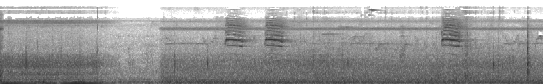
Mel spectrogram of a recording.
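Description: A steady, high-pitched chorus of insects in summer woodland. A bird gives three short calls, two close together about halfway through and one near the end. A low rumble fills the first two seconds, then drops away.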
